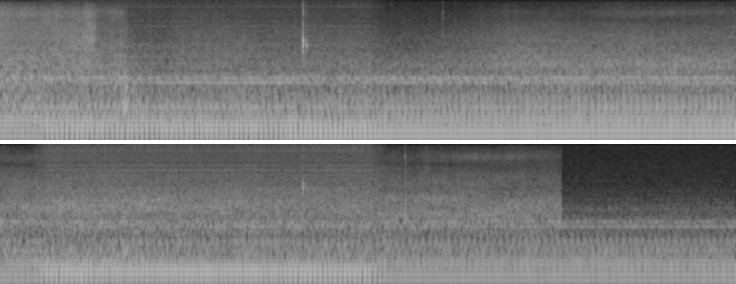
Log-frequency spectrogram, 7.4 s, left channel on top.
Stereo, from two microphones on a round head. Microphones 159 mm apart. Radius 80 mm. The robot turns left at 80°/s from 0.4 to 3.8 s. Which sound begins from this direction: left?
A finger snap, at 3.0 s.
